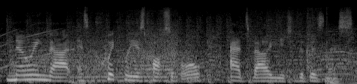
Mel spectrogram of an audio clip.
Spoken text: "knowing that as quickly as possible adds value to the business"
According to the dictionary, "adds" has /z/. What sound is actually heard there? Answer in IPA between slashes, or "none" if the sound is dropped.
/z/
